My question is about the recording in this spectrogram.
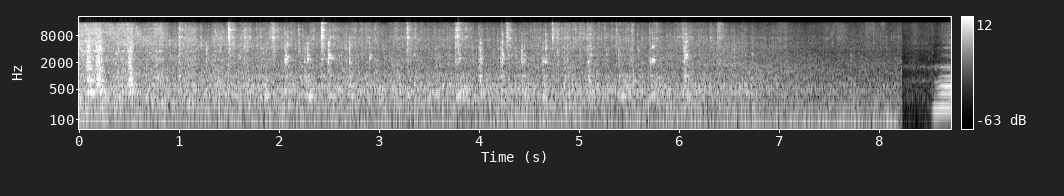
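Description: Tractor engine running steadily, driving the hydraulics of a Ford three-point backhoe as the boom cylinder is retracted, with scattered light ticks, easing off slightly near the end. Oil is spraying from the hydraulic system at this moment, from a steel line worn through at the boom cylinder.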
